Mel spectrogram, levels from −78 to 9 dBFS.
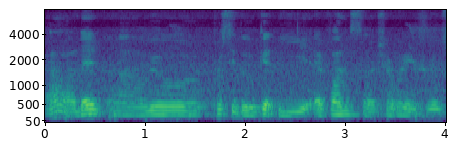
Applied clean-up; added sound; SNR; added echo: none; none; none; none.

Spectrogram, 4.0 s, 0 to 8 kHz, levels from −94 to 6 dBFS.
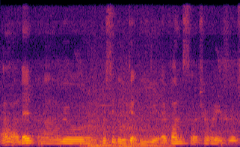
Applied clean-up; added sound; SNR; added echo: none; Accelerating, revving, vroom; 7 dB; none.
